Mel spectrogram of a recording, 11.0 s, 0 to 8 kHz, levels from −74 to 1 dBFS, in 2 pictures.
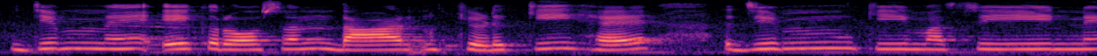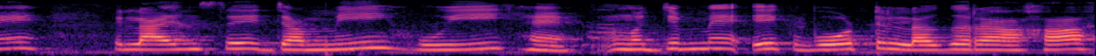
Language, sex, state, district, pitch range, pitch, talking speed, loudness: Hindi, female, Maharashtra, Sindhudurg, 245-280 Hz, 260 Hz, 100 wpm, -22 LUFS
